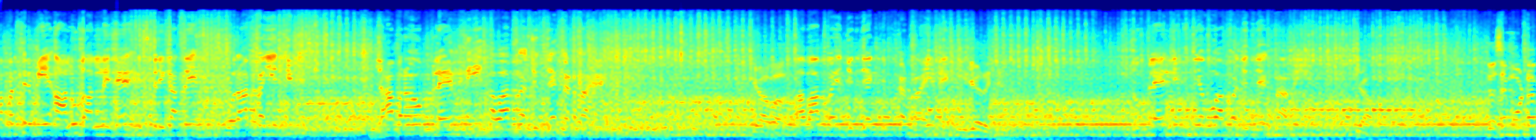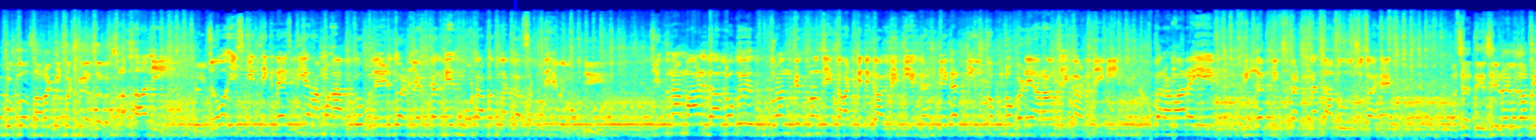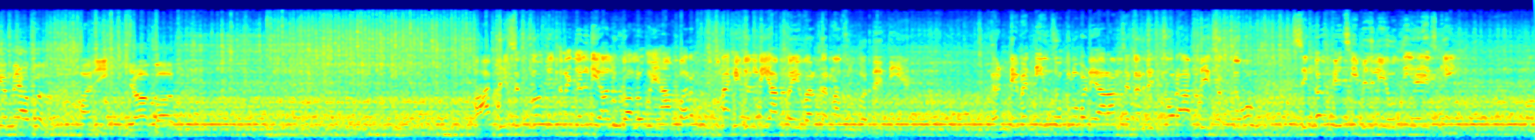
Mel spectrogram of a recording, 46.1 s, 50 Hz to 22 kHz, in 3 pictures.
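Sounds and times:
people talking: 0:00.0 - 0:03.1, 0:03.8 - 0:06.1, 0:07.5 - 0:10.2, 0:11.3 - 0:13.8, 0:14.9 - 0:32.6, 0:35.5 - 0:39.9, 0:40.6 - 0:45.3
slicing machine motor hum: 0:00.0 - 0:46.0.

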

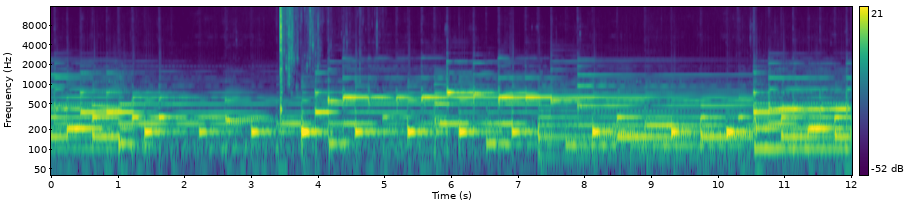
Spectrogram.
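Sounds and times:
soft instrumental music: 0:00.0 - 0:12.0.

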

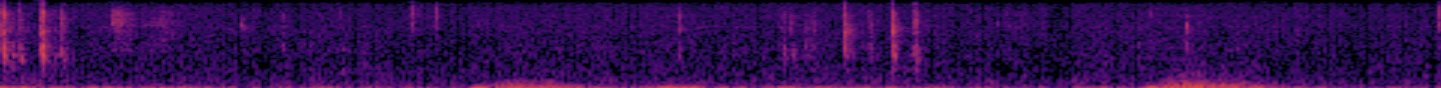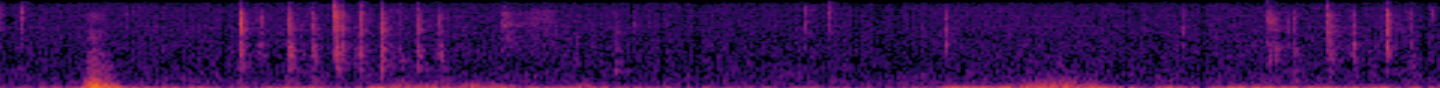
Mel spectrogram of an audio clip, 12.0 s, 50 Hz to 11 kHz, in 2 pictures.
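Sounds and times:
keyboard keystrokes: 0:00.0 - 0:00.4, 0:07.0 - 0:07.9, 0:11.2 - 0:12.0
soft low thumps: 0:06.3 - 0:06.6.

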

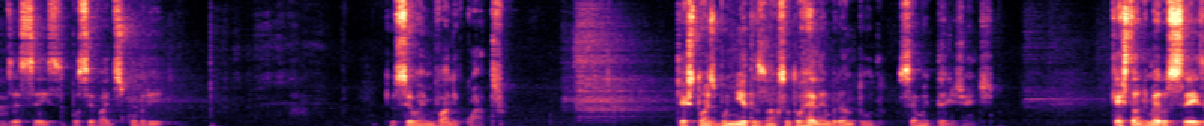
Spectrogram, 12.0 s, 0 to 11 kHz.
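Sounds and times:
man speaking: 0:00.0 - 0:01.8, 0:03.8 - 0:05.1, 0:06.8 - 0:10.0, 0:11.1 - 0:12.0.

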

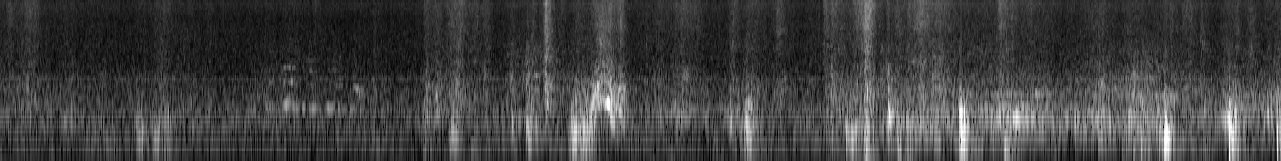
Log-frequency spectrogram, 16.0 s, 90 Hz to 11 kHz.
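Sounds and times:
fabric rustling: 0:05.3 - 0:16.0
jacket zipper: 0:07.2 - 0:07.9.

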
